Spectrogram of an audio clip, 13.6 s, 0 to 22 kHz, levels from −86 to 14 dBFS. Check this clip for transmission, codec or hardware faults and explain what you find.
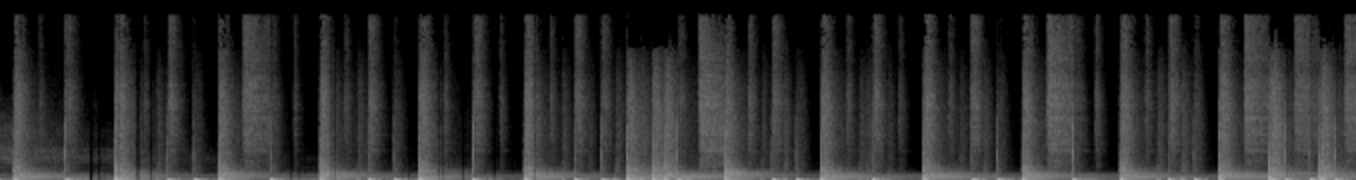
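Yes, there are transmission faults: three bursts of repeated packet loss and one jitter buffer speed-up.

Repeated packet loss (robotic sound) hits at 0.89–1.54 s, 2.90–3.37 s and 4.07–5.46 s. Packets kept going missing, and each hole, up to 40 ms long, was patched by stretching the preceding sound. The audio turns choppy, with small pieces missing.

A jitter buffer speed-up occurs at 7.59–7.90 s. Too much audio had built up, so the receiver trimmed short pitch-period slices, about 40 ms in total, to reduce the delay. The sound briefly runs about 9% fast at unchanged pitch and feels hurried.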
